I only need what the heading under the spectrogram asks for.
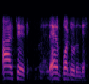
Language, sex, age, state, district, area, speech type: Tamil, female, 45-60, Tamil Nadu, Thoothukudi, rural, conversation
